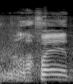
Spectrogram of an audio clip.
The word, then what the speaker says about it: Lafayette: Oh, bacanya Lafayette apa Lafayette, San? Lafayette.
